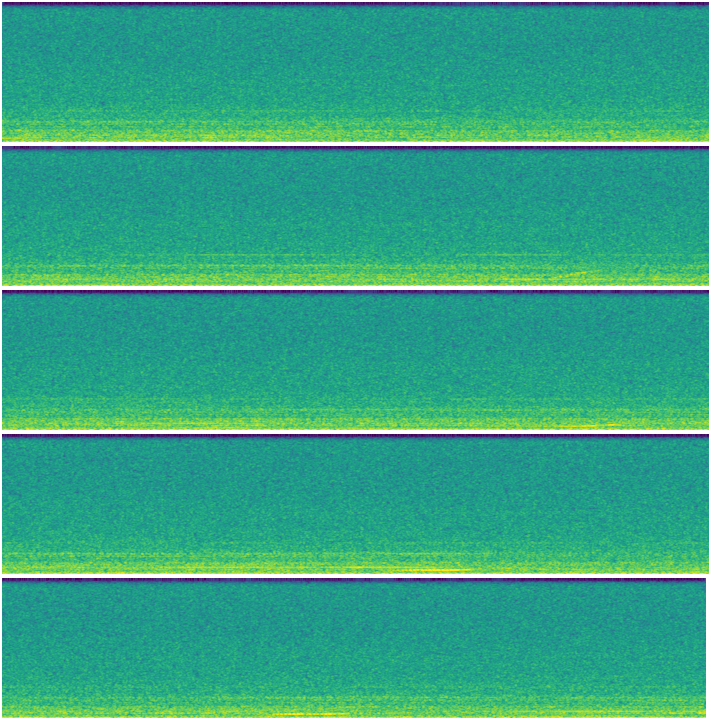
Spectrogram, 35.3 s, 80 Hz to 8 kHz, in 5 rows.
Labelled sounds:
12.8	13.1	humpback whale, 0.80 to 1.0 kHz

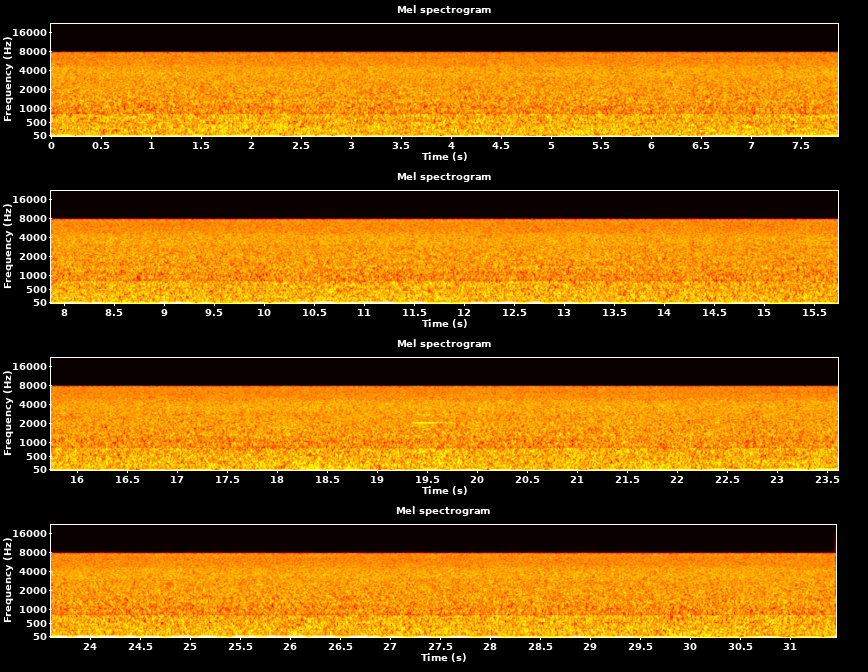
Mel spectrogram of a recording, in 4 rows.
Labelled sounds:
19.4	19.6	killer whale, northern resident, G clan, call N24ii, 2.0 to 2.1 kHz

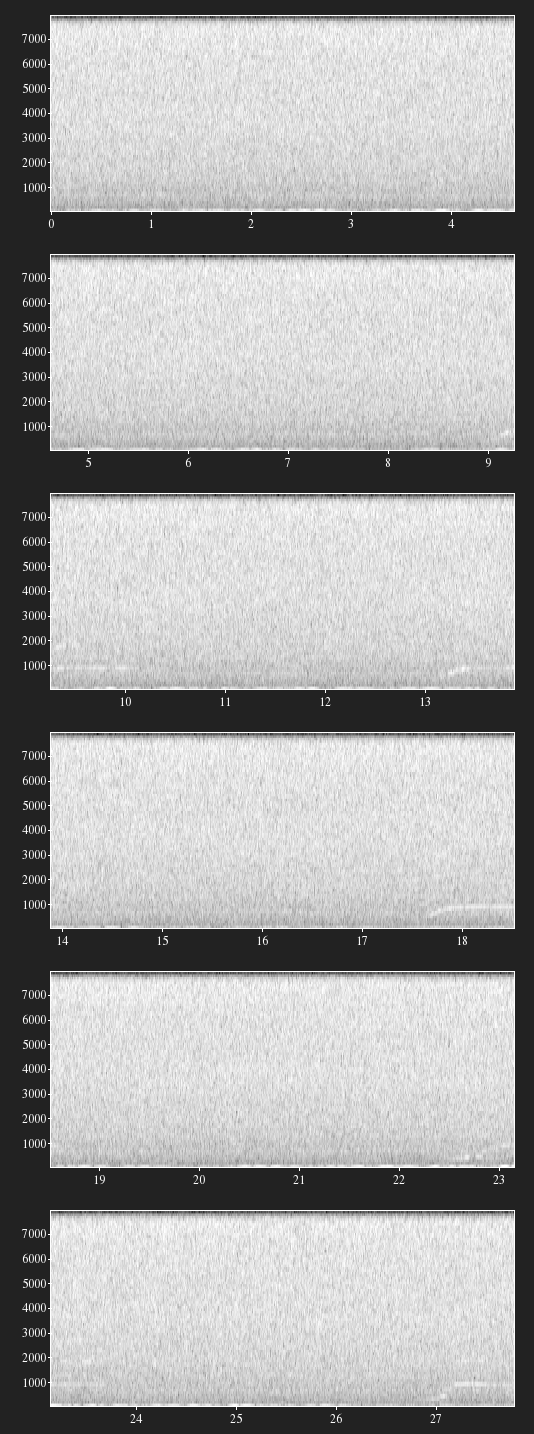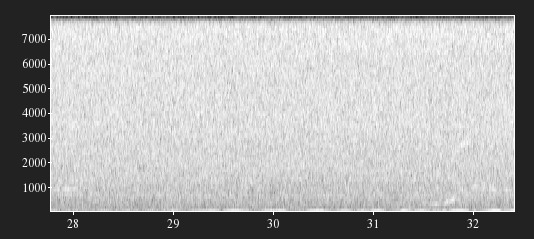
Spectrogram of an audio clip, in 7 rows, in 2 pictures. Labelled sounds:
9.2	9.5	humpback whale, 0.80 to 0.93 kHz
17.8	18.3	humpback whale, 0.80 to 0.96 kHz
27.2	27.6	humpback whale, 0.86 to 0.99 kHz

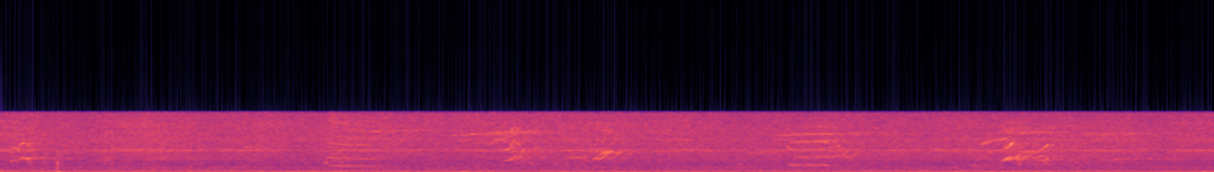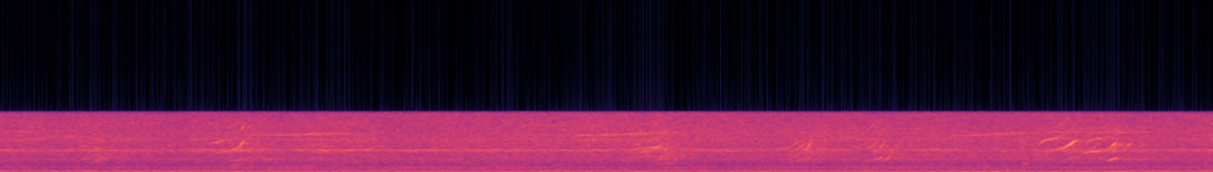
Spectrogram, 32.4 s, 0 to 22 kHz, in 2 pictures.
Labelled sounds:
0.0	0.5	killer whale, southern resident, 1.2 to 4.3 kHz
7.5	8.3	killer whale, southern resident, 1.4 to 3.0 kHz
13.0	14.1	killer whale, southern resident, 1.1 to 6.3 kHz
23.9	25.2	killer whale, southern resident, 1.1 to 5.4 kHz
30.0	31.3	killer whale, southern resident, 1.6 to 5.3 kHz

